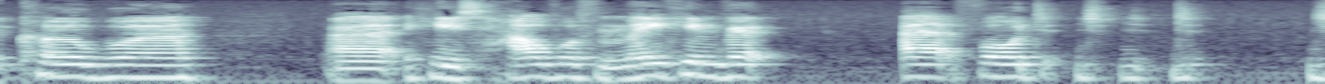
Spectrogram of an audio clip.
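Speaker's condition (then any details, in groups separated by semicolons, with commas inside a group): Cerebral palsy with stammer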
